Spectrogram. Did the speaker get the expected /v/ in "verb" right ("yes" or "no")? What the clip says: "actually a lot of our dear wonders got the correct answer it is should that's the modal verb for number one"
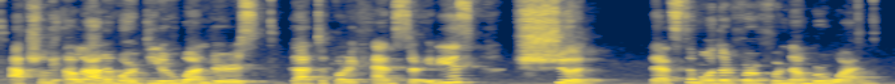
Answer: no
